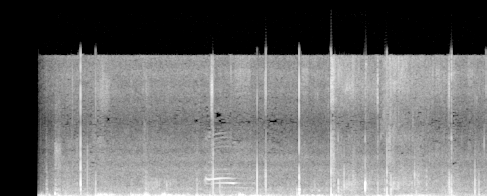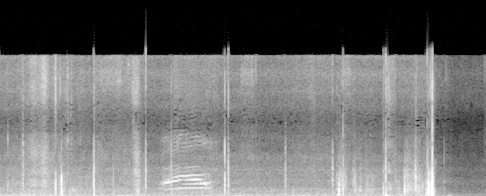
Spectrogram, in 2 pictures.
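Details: Domestic cat outdoors at night, standing guard beside a person, gives two meows: a short faint one near the start, then a clearer drawn-out wavering meow later, among crackles, rustling and footstep-like clicks.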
